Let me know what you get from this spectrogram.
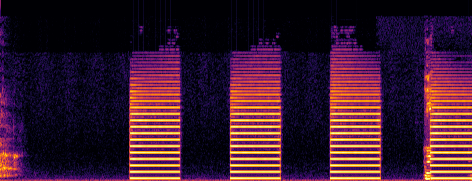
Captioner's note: groan; disconnected service tone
